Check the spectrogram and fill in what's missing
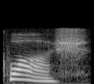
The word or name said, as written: quash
